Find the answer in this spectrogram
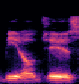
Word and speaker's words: Beetlegeist: I don't know if it's a pun exactly, but the idea of that we would take Beetlegeist but pronounce it Beetlejuice, and then we changed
